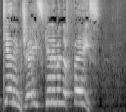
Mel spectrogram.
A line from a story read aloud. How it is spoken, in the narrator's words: he started screaming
